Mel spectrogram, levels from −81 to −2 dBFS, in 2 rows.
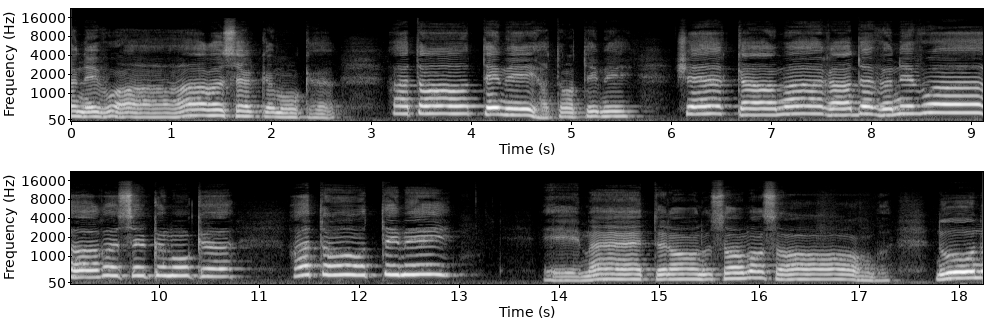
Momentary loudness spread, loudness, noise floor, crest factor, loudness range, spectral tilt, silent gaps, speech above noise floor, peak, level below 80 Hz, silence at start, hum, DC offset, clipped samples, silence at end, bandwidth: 12 LU; -15 LUFS; -52 dBFS; 14 dB; 4 LU; -6.5 dB/octave; none; 38 dB; 0 dBFS; -54 dBFS; 0 s; none; under 0.1%; under 0.1%; 0 s; 13.5 kHz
